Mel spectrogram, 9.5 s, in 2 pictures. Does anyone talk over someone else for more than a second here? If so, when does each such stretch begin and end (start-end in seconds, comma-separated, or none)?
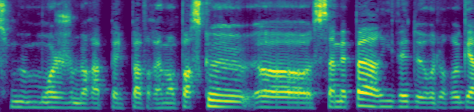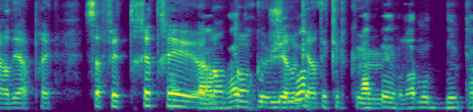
6.4-8.6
